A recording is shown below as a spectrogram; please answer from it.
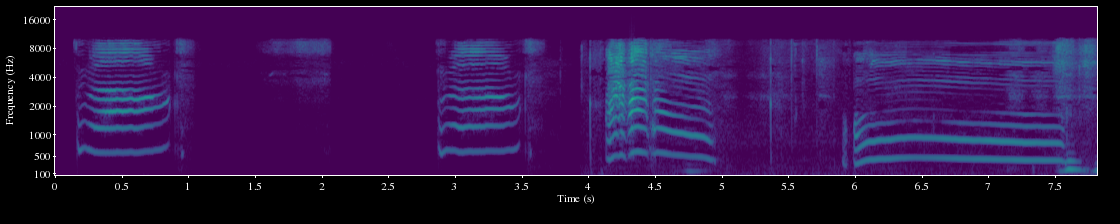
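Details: Pet cat meowing repeatedly: short clear rising meows separated by silence, then a run of quick falling mews and a long, level, slowly descending final meow.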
